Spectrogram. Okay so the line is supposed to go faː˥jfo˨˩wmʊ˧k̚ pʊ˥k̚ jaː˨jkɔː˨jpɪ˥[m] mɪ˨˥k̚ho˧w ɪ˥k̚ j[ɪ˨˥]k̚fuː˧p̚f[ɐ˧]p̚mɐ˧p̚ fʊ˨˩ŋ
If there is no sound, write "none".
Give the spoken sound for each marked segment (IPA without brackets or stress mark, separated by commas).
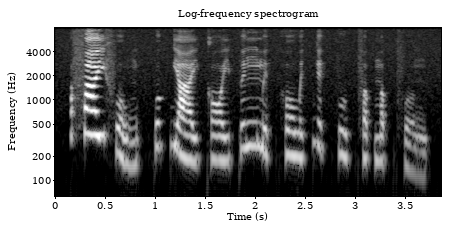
ŋ, ɪ˨˥, ɐ˧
